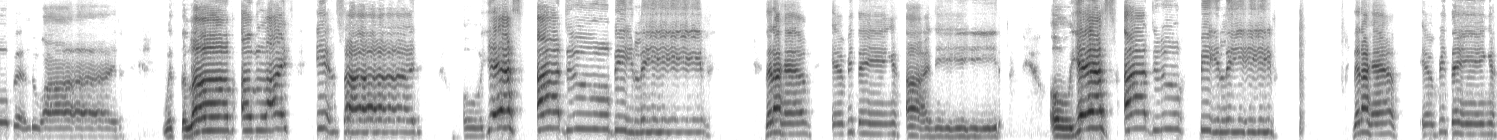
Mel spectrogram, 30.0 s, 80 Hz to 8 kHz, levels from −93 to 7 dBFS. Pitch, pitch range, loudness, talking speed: 255 Hz, 215-320 Hz, -21 LUFS, 55 wpm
